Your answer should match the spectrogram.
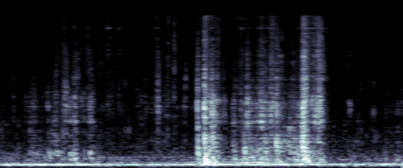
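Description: A light jangling, clattery rustle in two short bursts about two and three seconds in, over a steady low hum inside a car.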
